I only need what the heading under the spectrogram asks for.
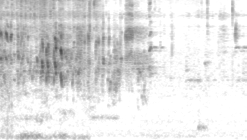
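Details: Budgerigar chicks beg for food. A burst of loud rasping, rapid chirps lasts about two seconds, then fades into quiet scattered squeaks.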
